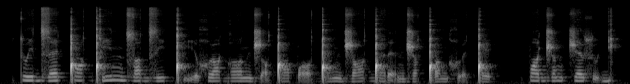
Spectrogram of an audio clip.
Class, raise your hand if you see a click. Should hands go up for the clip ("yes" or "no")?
yes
